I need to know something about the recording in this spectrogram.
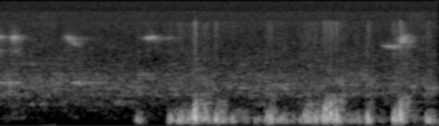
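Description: A child talks briefly through an online call.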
